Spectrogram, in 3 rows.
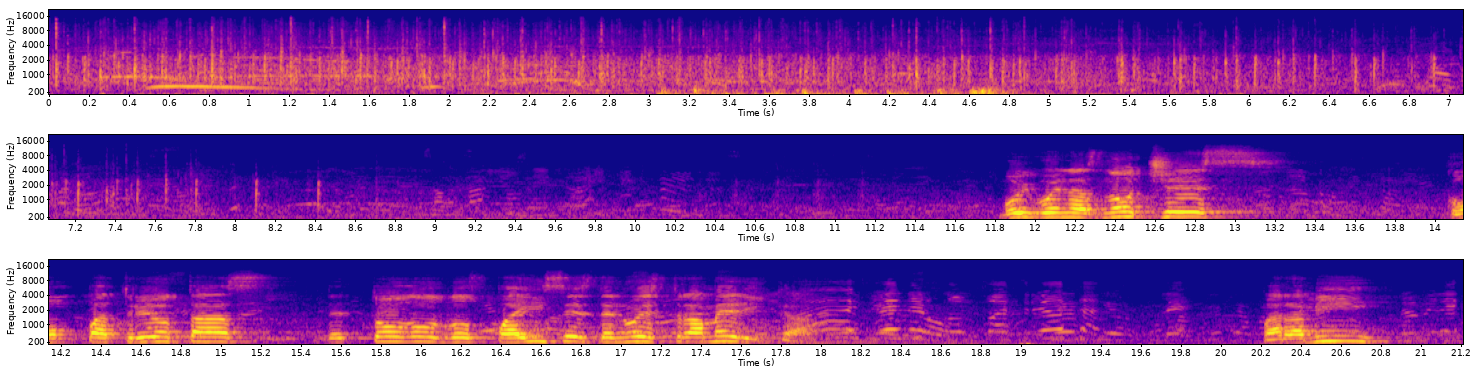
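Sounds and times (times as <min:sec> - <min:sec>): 
large audience applauding: 0:00.0 - 0:08.0
speech: 0:11.9 - 0:13.0, 0:14.1 - 0:18.1, 0:20.2 - 0:20.9.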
